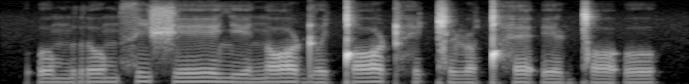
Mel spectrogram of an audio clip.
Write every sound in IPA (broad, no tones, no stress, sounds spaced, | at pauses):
ʔ oː m r oː m s i ʃ eː lʲ eː n ɔː ɖ o e̯ ǃ ɔː ʈʰ e ǁ ɪ ɭ ɔ ǃʰ ɛ ʔ eː ɖ ǀ ɔː ʔ o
